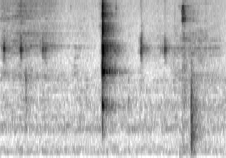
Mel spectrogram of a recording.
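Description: A teenage boy bites and crunches food close by.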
